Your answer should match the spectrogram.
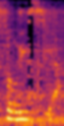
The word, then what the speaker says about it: Felicia: Well, first of all, and this is something my mom taught me to pronounce my name correct. It is Felicia, and that's okay.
